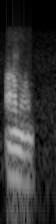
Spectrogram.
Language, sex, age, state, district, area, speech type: Sanskrit, male, 18-30, Karnataka, Uttara Kannada, urban, conversation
